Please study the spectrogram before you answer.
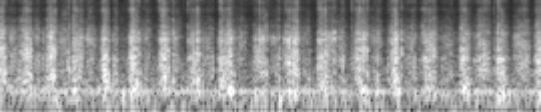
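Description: A small blue cellulose kitchen sponge, held in both hands, has its scouring-pad face scratched rapidly and aggressively with fingernails. The result is a fast, uneven series of rough, bright scratching bursts, about three per second, with a steady low hum underneath.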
